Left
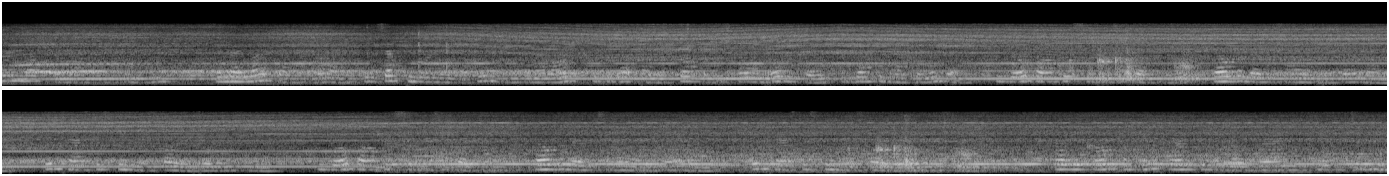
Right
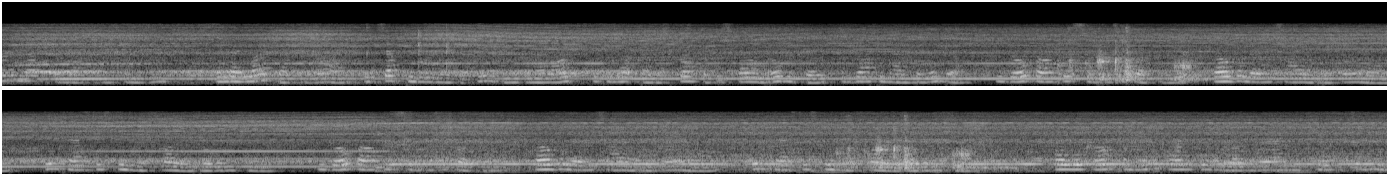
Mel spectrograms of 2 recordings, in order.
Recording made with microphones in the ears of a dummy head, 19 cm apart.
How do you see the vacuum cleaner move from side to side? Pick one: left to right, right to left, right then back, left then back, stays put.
left then back.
